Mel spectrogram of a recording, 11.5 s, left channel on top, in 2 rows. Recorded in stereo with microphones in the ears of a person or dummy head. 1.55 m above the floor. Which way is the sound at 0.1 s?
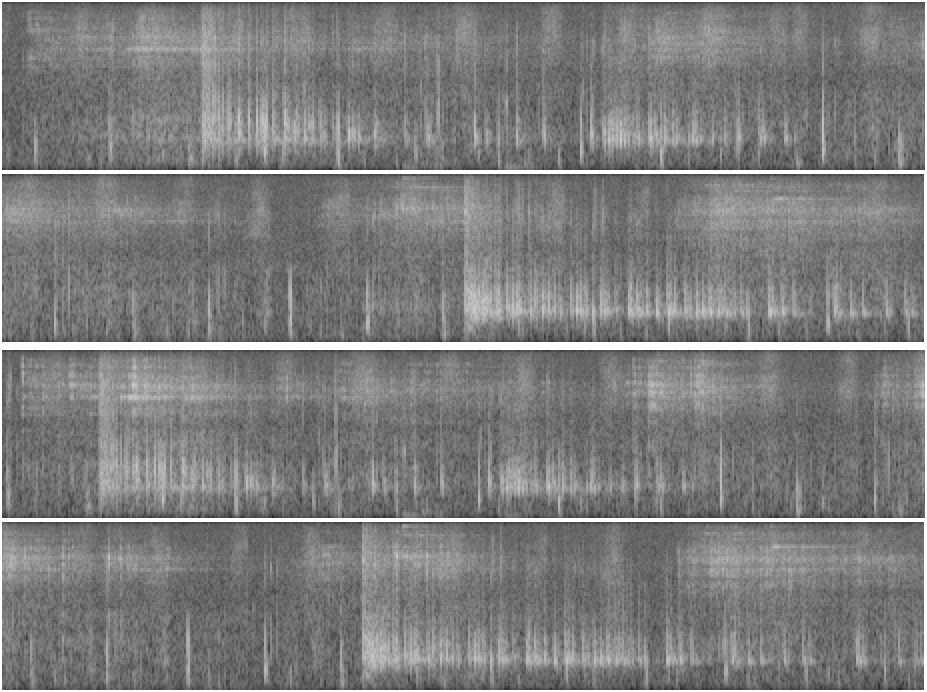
80° right.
